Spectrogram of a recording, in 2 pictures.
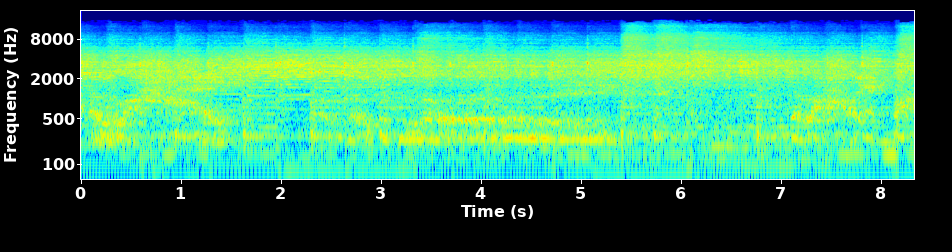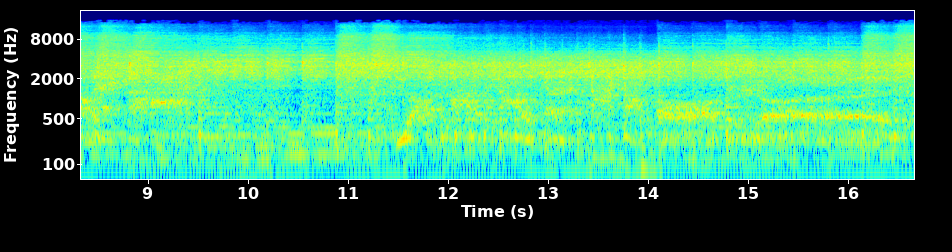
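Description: Heavy metal band playing live: distorted electric guitars and a drum kit, with a vocalist singing into a microphone over them.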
